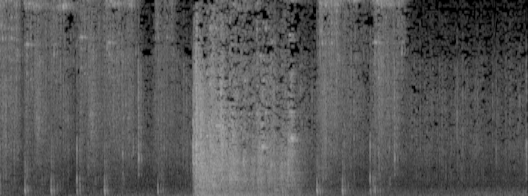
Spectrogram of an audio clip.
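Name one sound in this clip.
Armoured footsteps thud on stone.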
